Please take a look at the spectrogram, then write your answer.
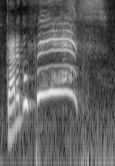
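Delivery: high, loud squeal on fast; shouted catchphrase. Acted. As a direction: yell it while dashing off. Runner calls catchphrase dashing off.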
